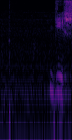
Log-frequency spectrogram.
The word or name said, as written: gixh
